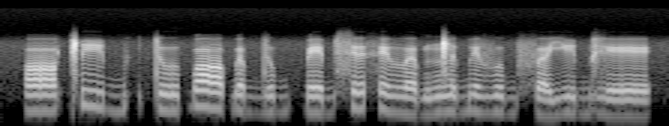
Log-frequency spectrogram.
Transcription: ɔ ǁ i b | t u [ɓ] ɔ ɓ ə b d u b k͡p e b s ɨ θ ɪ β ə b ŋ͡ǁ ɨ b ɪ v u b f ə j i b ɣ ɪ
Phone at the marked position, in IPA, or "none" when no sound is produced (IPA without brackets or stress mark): ɓ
